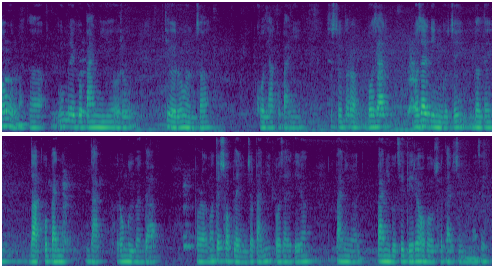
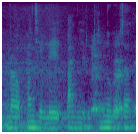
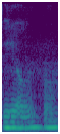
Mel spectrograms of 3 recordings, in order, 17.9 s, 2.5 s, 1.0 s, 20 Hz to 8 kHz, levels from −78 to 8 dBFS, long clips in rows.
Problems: constant background noise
